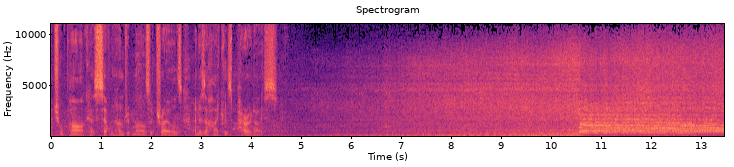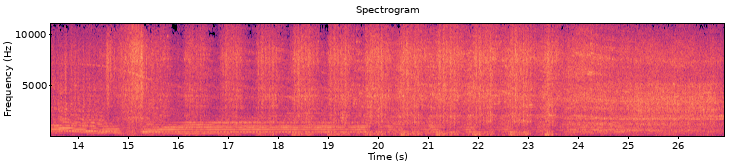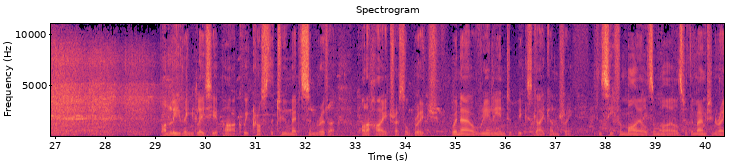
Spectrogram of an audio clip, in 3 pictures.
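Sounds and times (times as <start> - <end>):
speech: 0.0 - 4.6, 29.6 - 40.3
train rumbling on rails: 4.5 - 36.6
loud multi-tone train horn blasts: 10.5 - 23.0, 23.7 - 25.4.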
